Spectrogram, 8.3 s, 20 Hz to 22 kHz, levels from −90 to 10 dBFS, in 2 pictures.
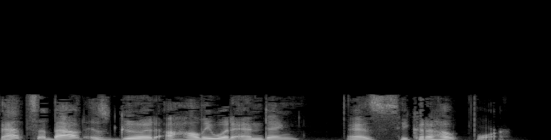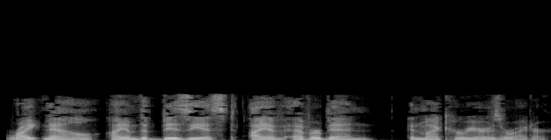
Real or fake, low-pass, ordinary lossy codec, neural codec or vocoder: real; 7.2 kHz; MP3, 32 kbps; none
